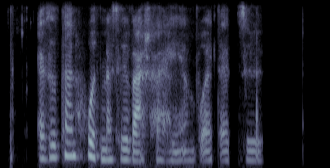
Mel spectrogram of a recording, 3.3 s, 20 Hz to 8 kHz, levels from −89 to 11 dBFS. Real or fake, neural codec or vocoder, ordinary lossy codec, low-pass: fake; codec, 16 kHz, 16 kbps, FunCodec, trained on LibriTTS, 50 frames a second; Opus, 24 kbps; 7.2 kHz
